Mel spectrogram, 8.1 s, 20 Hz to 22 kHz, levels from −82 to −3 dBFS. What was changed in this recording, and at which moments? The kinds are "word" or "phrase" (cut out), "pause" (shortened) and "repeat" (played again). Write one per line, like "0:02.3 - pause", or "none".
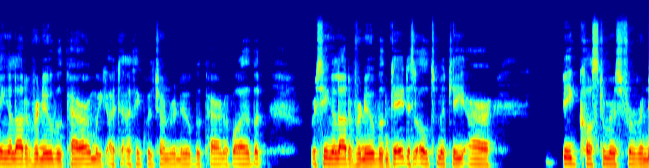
0:01.9 - word
0:04.8 - word
0:05.2 - word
